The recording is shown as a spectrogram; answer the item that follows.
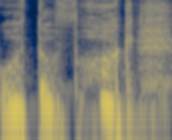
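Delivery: high, shocked parent voice. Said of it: "My parents are like".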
